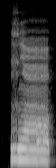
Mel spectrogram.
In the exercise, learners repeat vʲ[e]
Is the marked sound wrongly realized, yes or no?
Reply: yes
